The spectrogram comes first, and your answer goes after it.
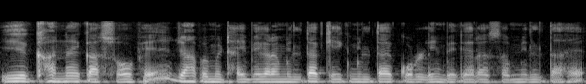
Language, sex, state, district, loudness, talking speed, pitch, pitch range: Hindi, male, Madhya Pradesh, Bhopal, -18 LUFS, 195 wpm, 120 Hz, 115-130 Hz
